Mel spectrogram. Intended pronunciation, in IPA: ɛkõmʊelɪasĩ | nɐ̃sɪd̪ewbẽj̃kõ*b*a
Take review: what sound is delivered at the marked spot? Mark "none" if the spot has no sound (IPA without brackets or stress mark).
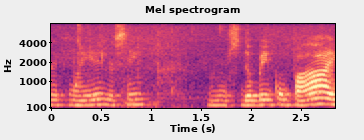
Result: p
